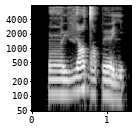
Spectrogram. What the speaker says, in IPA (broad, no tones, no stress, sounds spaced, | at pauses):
ʕ y v i dˤ æ p ø lʲ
